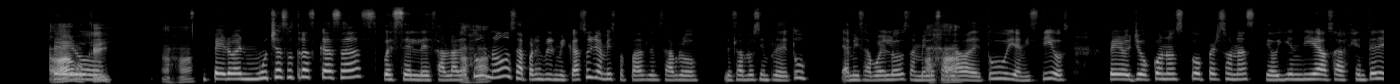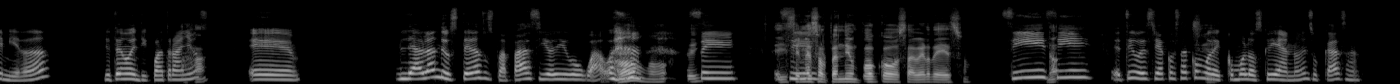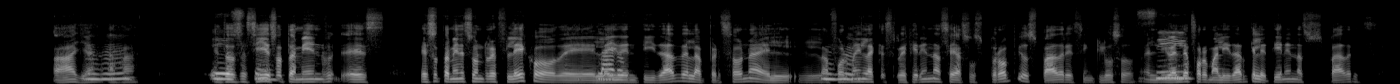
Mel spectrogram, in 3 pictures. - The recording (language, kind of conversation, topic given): Spanish, podcast, ¿Qué papel juega el idioma en tu identidad?
- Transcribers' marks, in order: chuckle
